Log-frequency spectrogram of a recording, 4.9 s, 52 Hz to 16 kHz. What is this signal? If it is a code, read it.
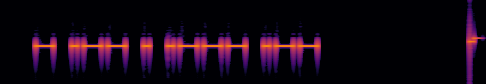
Morse code, heard as a keyed tone, about 20 wpm, 700 Hz. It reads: TWEJW
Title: Code Groups - 5 Letters - 20wpm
